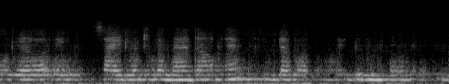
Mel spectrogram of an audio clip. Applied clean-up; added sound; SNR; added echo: neural separator model SepFormer DNS4.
